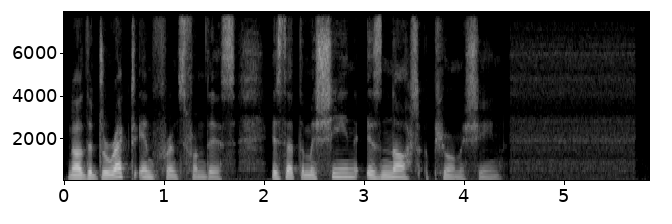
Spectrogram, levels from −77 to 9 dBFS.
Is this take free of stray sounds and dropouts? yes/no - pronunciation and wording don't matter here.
yes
